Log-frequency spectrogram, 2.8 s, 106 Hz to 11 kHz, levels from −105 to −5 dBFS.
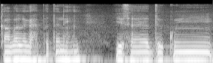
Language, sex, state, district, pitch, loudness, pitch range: Chhattisgarhi, male, Chhattisgarh, Sukma, 125 Hz, -13 LUFS, 120-125 Hz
